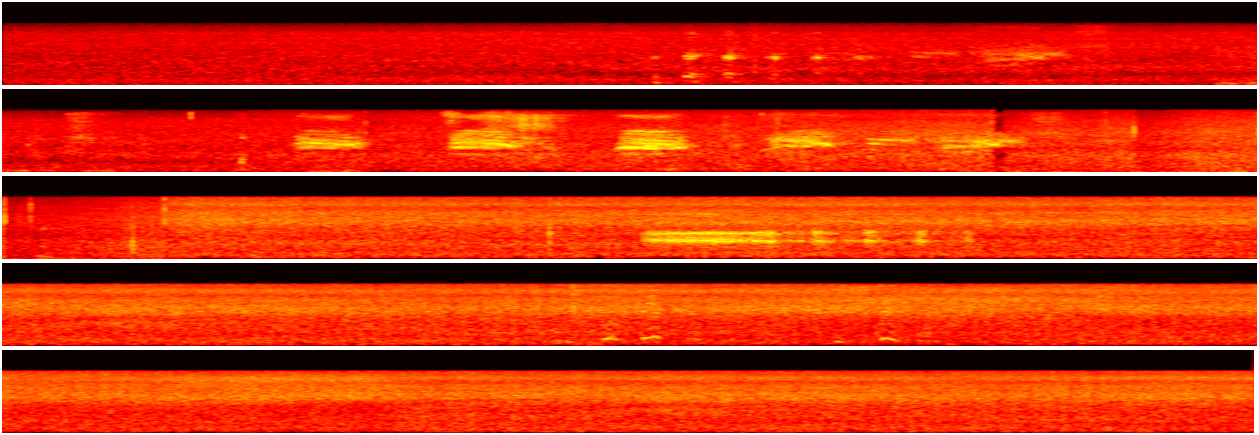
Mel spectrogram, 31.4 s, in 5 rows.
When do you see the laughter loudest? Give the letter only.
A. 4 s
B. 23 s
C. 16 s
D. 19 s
C.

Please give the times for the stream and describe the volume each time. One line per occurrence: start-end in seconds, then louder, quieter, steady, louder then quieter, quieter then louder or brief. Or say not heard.
0.0-31.3 louder.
